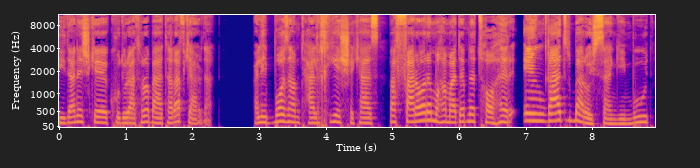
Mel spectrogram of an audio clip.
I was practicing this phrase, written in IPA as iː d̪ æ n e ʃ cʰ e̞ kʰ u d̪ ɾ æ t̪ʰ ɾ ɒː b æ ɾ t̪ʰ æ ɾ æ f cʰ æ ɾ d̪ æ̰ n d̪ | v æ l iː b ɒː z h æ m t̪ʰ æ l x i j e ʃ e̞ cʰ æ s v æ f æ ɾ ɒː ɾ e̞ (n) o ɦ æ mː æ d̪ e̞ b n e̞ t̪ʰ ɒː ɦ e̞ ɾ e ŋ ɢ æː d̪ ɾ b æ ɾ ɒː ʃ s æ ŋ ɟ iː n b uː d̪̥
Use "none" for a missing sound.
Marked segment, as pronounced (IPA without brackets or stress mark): m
